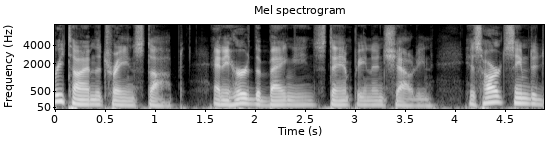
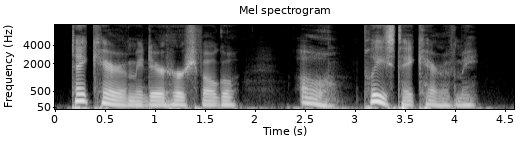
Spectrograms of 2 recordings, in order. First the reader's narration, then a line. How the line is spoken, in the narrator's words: the darkness frightened him, said softly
